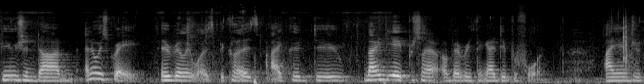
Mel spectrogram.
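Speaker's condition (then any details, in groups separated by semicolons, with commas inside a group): Cleft palate and cleft lip; congenital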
